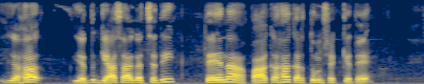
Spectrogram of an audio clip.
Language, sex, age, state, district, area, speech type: Sanskrit, male, 18-30, Karnataka, Mysore, rural, spontaneous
